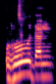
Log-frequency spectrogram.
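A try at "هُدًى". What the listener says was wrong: আচ্ছা, হু বলে টান দিয়েছেন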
